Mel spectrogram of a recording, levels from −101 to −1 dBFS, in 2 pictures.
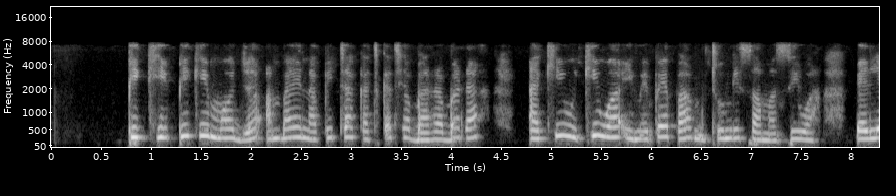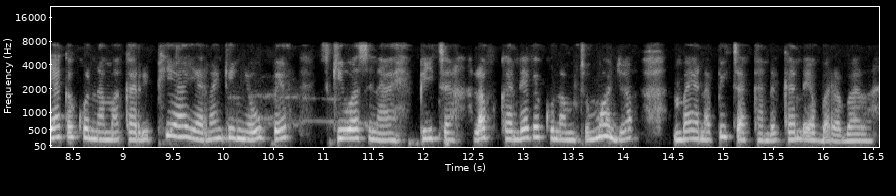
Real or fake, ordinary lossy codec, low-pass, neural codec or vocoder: real; Opus, 16 kbps; 7.2 kHz; none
